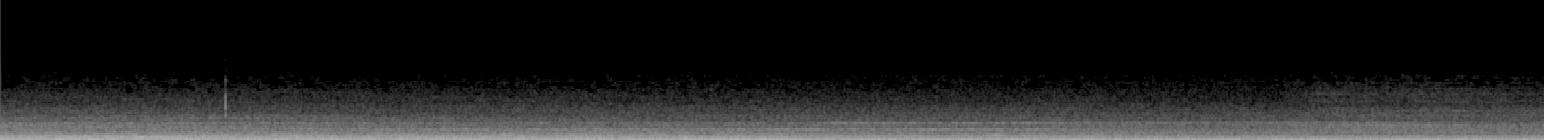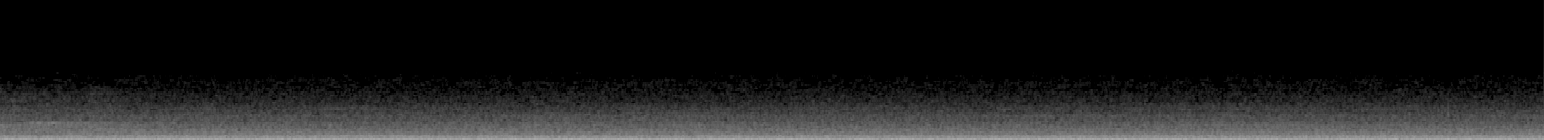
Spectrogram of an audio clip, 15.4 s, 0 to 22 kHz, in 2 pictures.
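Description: SMRT C151 electric train standing at the platform with a steady electrical hum made of a few held tones over a noise bed. A falling whine dies away in the first second as the train settles to a stop.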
